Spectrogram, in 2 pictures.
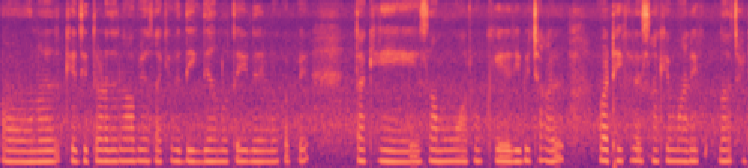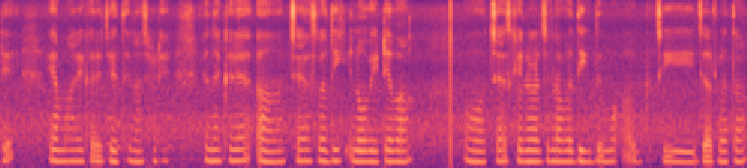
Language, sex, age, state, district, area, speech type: Sindhi, female, 18-30, Rajasthan, Ajmer, urban, spontaneous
